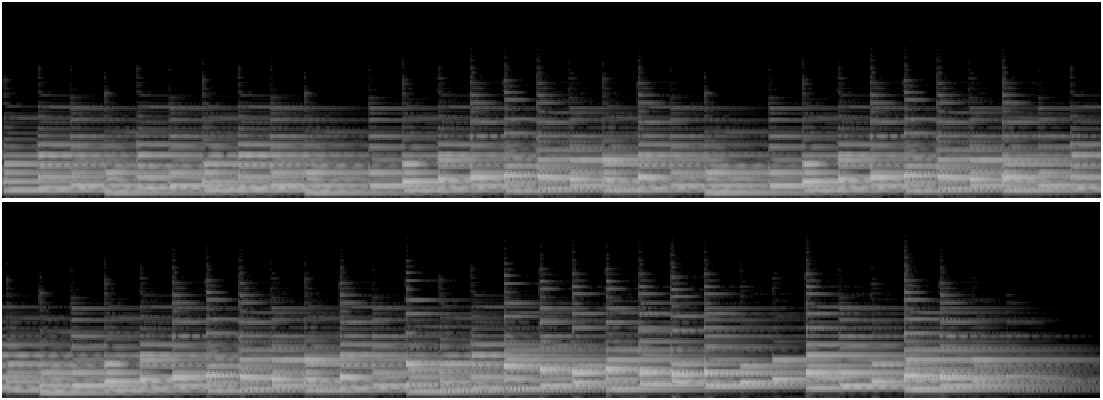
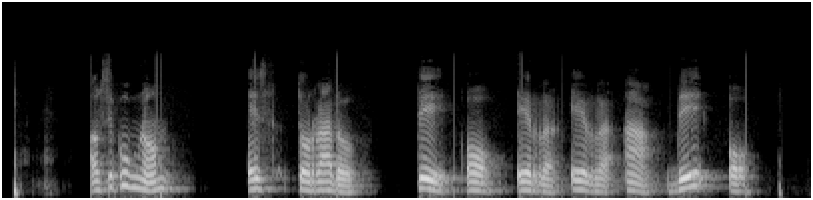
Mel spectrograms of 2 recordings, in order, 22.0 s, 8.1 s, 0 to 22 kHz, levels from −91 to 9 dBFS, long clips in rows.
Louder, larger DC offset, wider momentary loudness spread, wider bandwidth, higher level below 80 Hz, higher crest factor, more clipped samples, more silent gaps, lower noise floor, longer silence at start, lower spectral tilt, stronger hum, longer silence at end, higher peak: second, -25 LUFS vs -17 LUFS; neither; second, 5 LU vs 10 LU; second, 5.2 kHz vs 6.8 kHz; second, -76 dBFS vs -52 dBFS; about the same, 14 dB vs 16 dB; neither; second, none vs 0.76-0.86 s, 2.11-2.43 s, 3.88-4.10 s; second, -47 dBFS vs -53 dBFS; about the same, 0 s vs 0.1 s; first, -10.5 dB/octave vs -9 dB/octave; neither; about the same, 0.2 s vs 0.3 s; second, -10 dBFS vs -2 dBFS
